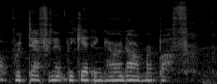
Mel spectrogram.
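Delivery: whispering aside. Voicing a character whispering to her husband: whispering to her husband. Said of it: "you can still hear her whispering to her husband".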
